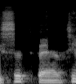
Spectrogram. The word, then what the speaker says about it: sitz bath: Well, and whenever I see sitz baths, it's spelled S-I-T-Z. Henry and I are both native German speakers, and I think, no, it's sitz bath, which is the German word for sitting.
